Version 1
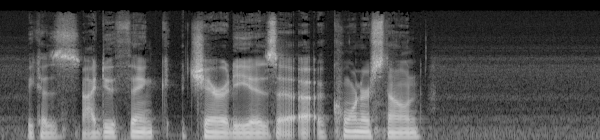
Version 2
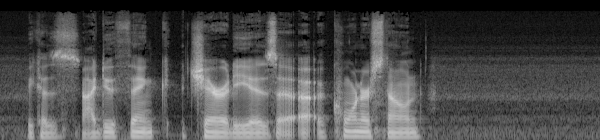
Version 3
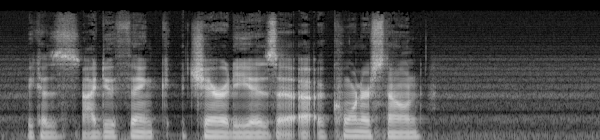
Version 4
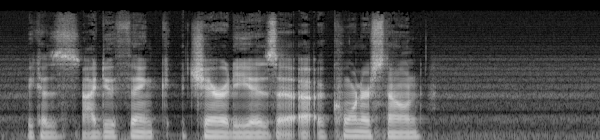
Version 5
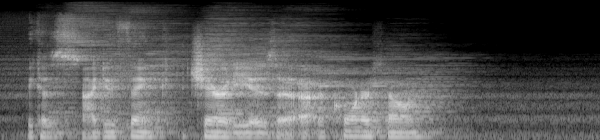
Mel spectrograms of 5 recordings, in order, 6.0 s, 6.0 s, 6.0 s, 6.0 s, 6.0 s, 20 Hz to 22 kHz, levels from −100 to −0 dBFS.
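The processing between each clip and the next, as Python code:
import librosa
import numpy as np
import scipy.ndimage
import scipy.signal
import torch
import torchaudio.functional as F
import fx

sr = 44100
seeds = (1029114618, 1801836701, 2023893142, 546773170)

y1 = fx.peak_eq(x, sr, hz=1600.0, db=11.5, octaves=1.3)
y1 = y1 * librosa.db_to_amplitude(-4.5)
y2 = y1 + 0.74 * np.pad(y1, (int(2.0 * sr / 1000.0), 0))[:len(y1)]
y3 = y2
y4 = fx.filter_sweep_lowpass(y3, sr, from_hz=13000.0, to_hz=980.0, start_s=1.04, end_s=3.75, q=1.3)
y4 = fx.rev_shimmer(y4, sr, seeds[0], rt60_s=1.0, semitones=7, shimmer_db=-8, drr_db=5.5)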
